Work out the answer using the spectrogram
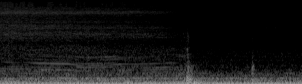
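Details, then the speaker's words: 2015 Ford Edge, power window relearn, button held the whole time: steady motor whir, then a single dull thud in the door as the motor stops, signalling the learned position is set. "Okay, I don't know if you heard that. I heard it. It's almost like a thud."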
